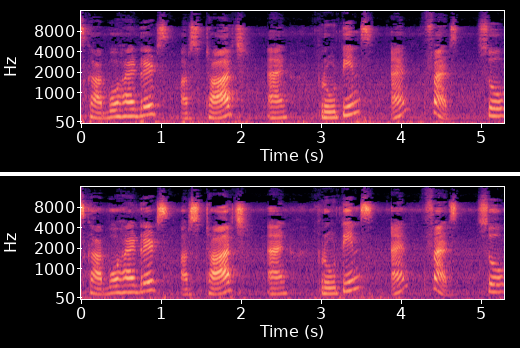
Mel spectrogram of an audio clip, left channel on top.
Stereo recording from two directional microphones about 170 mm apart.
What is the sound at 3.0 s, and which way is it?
A woman's voice, 5° right (ahead or behind).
